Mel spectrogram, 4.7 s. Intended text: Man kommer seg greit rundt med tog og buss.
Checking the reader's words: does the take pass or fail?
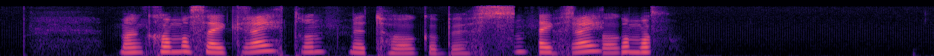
fail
